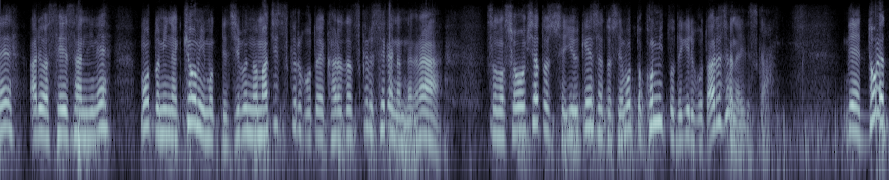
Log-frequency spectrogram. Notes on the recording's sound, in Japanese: 歩きながら1時間、対談する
